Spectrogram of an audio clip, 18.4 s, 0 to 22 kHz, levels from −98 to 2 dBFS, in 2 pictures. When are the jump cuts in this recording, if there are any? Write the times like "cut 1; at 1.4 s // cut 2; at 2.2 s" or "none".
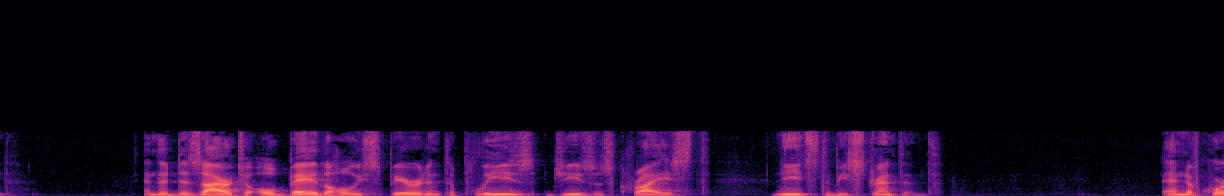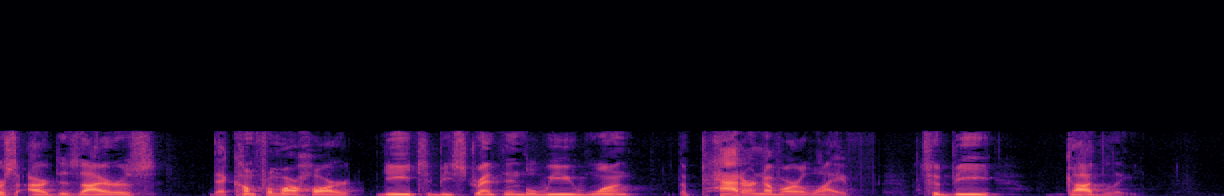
cut 1; at 11.9 s // cut 2; at 13.1 s

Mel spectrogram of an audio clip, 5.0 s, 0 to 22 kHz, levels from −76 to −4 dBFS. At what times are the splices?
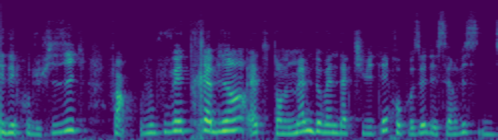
cut 1; at 2.5 s // cut 2; at 3.9 s

